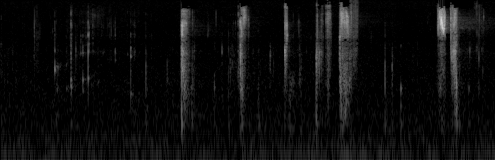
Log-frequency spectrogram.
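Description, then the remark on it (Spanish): Wet, sucking mouth sounds on the tip of a pencil, sucked in place of a cigarette: a handful of short, crisp smacks and slurps at irregular intervals, with faint ticks between them and no talking. “Chupo la punta del lápiz, pero no saca humo.”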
